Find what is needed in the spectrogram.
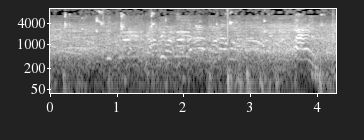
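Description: Basketball being dribbled on a hardwood court, with scattered knocks of the ball, under the steady chatter of an arena crowd and players' voices.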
